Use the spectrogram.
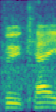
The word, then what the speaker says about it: Bucket: welcome to the community Miss bucket yeah but she pronounced it bouquet because she was like Posh about it I don't know why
